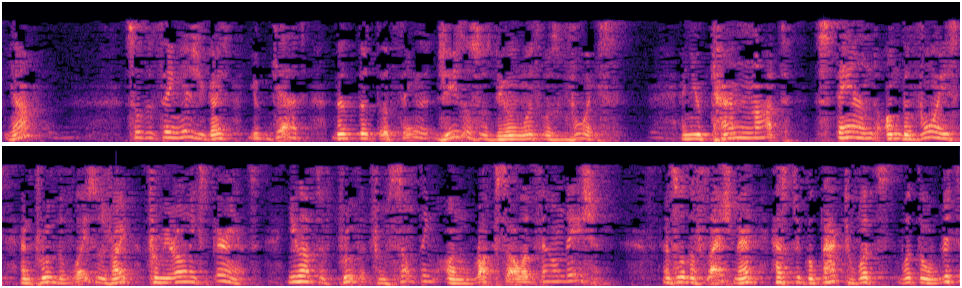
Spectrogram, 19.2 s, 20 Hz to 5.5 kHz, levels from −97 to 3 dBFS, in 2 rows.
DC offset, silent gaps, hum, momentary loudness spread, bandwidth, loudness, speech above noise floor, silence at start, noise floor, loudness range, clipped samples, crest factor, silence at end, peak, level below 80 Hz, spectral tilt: under 0.1%; none; none; 10 LU; 5 kHz; -17 LUFS; 32 dB; 0 s; -49 dBFS; 3 LU; under 0.1%; 18 dB; 0 s; 0 dBFS; -52 dBFS; -9 dB/octave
